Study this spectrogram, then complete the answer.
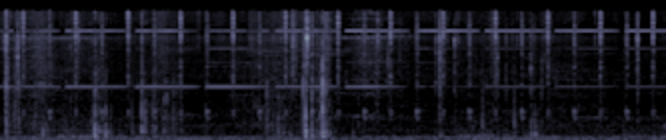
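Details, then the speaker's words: Mitsubishi Mirage hatchback with push-button start, no click, no crank and a blinking key: a quiet, repeating high beep chirps continuously with no crank. The alarm is active, so the car won't start. "Yun oh pagka ganyan kasi ano yan nag-aalarm nag Hindi aandar yan"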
